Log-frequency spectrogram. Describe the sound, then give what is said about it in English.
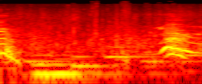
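A dog vocalizes: a low, rumbling growl-like sound followed by a single short, louder bark near the end, with no one talking over it. “That's it, dog. Go, dog, go, doggo.”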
